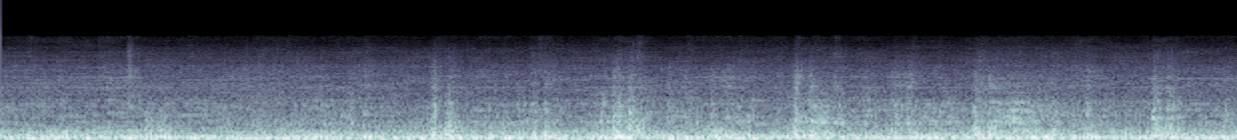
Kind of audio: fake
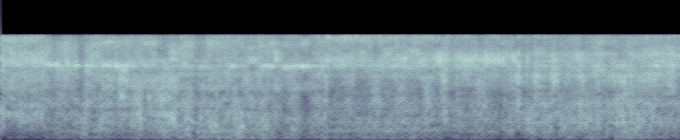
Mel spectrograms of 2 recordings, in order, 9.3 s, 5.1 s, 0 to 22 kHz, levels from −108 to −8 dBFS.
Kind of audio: fake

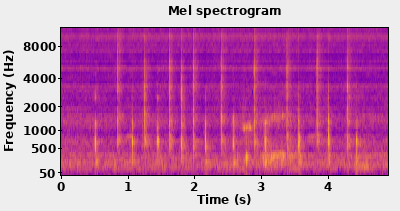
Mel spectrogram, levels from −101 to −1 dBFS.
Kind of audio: fake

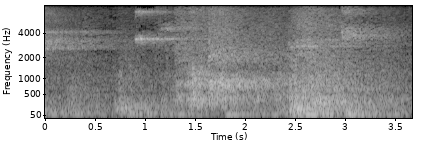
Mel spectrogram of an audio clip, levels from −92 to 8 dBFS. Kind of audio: real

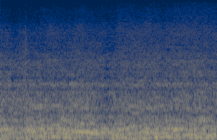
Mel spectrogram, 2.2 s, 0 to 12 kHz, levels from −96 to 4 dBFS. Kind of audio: fake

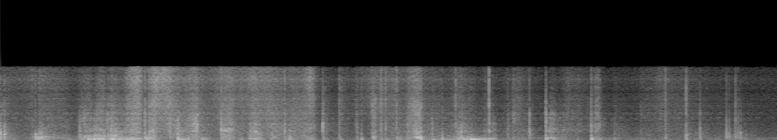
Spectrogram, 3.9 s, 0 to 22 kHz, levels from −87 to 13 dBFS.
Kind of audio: fake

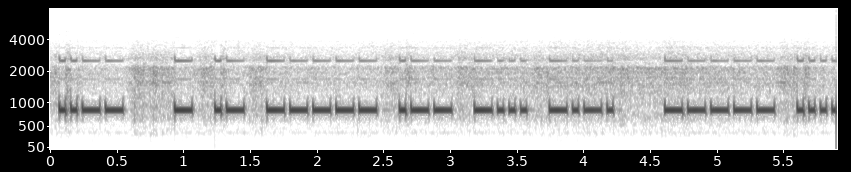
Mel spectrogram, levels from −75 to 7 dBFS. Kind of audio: real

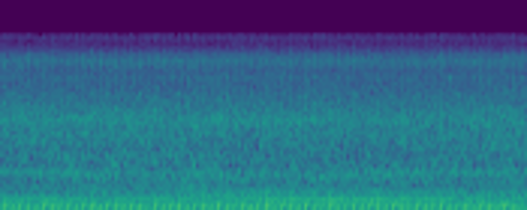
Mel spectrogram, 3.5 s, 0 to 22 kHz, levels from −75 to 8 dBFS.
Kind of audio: real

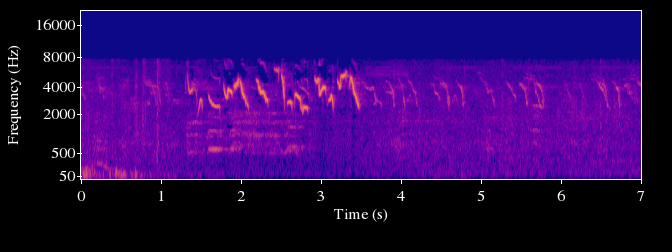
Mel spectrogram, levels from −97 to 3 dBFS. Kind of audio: real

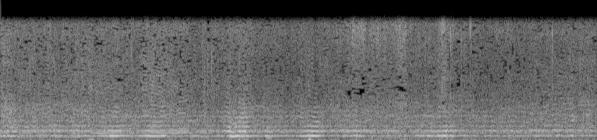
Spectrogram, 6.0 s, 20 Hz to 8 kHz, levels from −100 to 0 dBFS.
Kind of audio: real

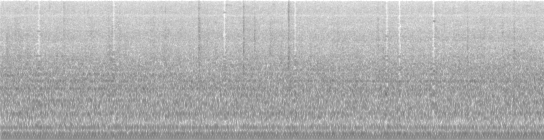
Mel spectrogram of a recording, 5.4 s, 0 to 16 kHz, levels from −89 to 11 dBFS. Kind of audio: real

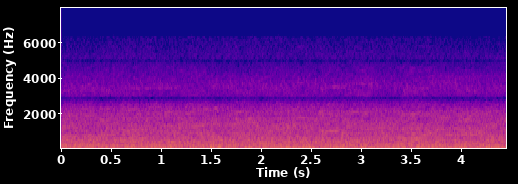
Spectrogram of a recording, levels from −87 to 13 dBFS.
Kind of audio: fake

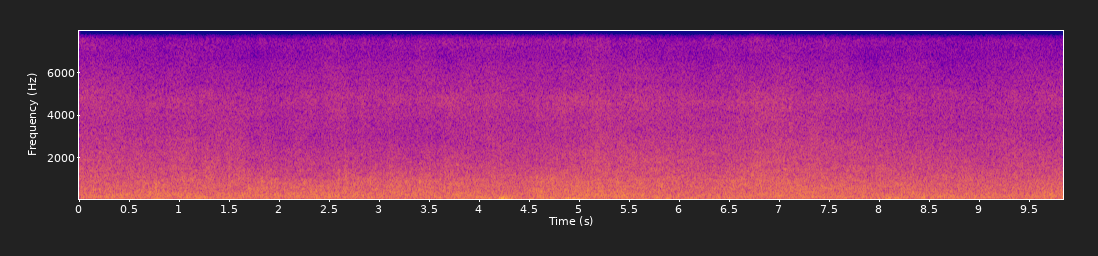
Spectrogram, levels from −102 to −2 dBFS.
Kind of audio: fake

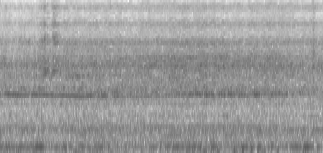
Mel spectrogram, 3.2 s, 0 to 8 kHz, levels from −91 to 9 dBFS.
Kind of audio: real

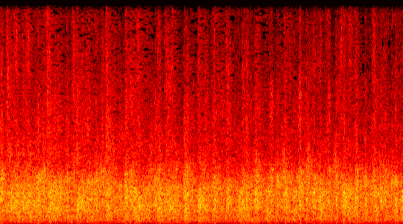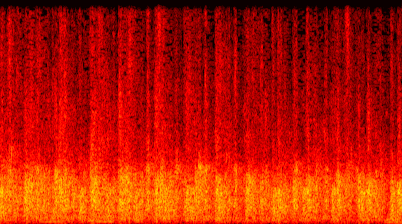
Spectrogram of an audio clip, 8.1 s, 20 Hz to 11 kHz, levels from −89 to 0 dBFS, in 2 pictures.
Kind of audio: real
